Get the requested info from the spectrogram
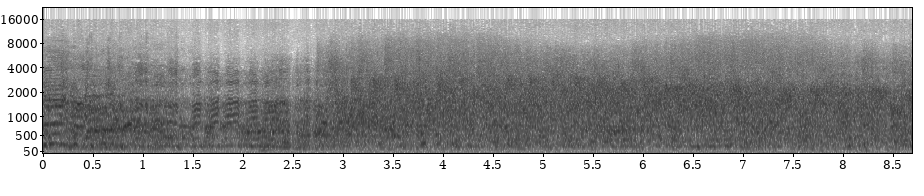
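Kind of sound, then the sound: crowd, audience applause and laughter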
